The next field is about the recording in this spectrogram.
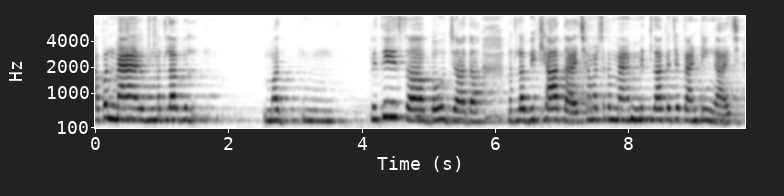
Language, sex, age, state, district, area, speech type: Maithili, female, 18-30, Bihar, Madhubani, rural, spontaneous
